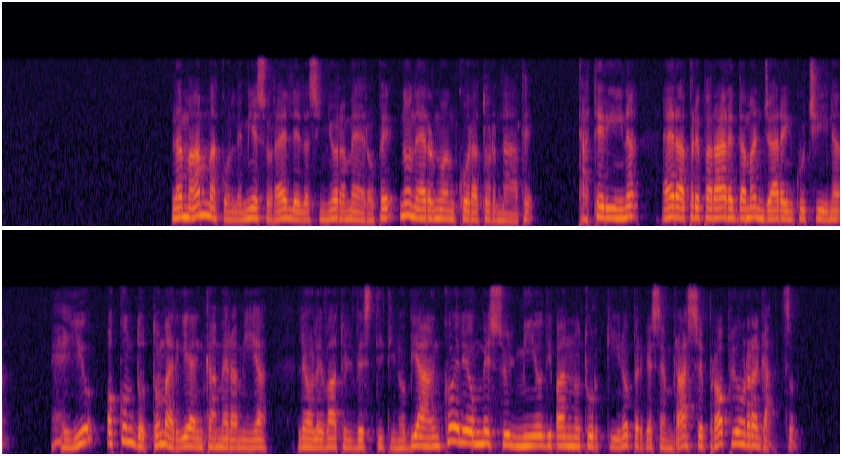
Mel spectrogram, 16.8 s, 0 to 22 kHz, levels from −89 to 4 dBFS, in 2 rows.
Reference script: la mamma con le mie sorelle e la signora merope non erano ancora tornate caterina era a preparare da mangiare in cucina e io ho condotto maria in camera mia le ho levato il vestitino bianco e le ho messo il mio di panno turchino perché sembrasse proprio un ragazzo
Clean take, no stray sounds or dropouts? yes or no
yes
